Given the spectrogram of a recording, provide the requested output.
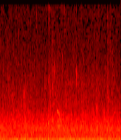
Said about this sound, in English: It's now raining heavily, I'm going to get soaked.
